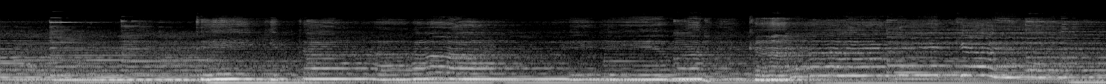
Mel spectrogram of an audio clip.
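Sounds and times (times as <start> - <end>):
guitar and bass backing: 0.0 - 11.0
man singing a long note: 0.0 - 11.0.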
